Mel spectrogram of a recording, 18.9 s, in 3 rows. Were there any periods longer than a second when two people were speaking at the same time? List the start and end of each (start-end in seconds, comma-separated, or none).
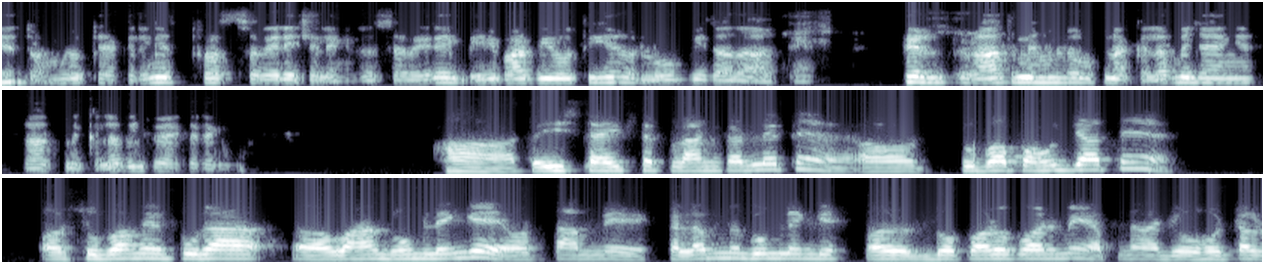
none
